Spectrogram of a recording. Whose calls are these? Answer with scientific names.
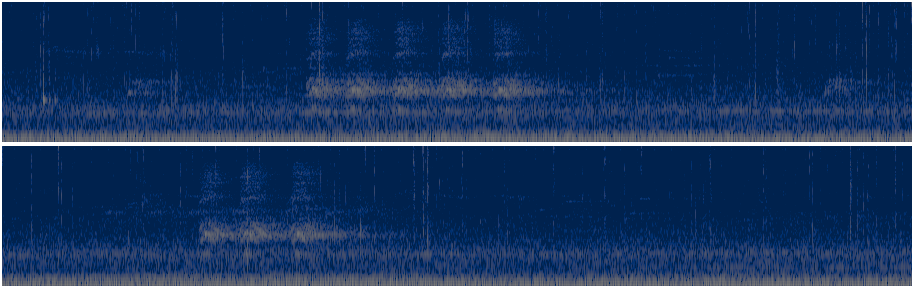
Melanerpes carolinus, Corvus brachyrhynchos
